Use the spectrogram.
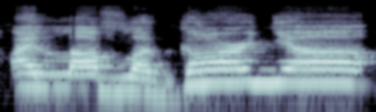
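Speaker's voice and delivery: "lasagna" said wrong as la-GARN-ya; gushing, drawn-out "lasagna" as luh-GARN-yuh; mispronounced lasagna. Retold or imitated. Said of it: "they'll go like this".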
